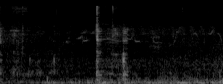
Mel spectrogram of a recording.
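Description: Wood campfire crackling faintly, with a couple of sharp pops about a second in.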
